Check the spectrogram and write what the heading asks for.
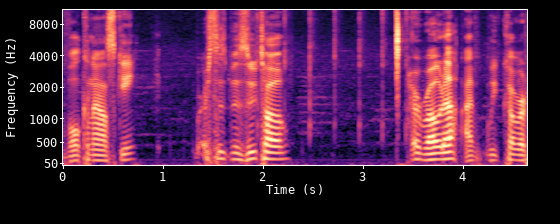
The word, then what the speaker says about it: Volkanovski: Alexander Volkanovski, not Volkov, Volkanovski versus Mizuto Hirota.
